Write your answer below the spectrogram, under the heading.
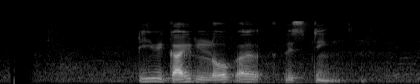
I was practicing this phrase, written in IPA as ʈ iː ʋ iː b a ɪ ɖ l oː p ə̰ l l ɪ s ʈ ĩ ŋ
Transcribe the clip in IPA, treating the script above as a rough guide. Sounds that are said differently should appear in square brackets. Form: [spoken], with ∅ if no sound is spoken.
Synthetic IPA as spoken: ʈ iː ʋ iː [ɡ] a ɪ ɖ l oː [k] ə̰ l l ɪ s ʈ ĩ ŋ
